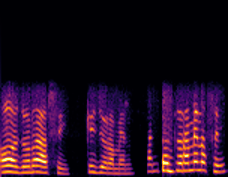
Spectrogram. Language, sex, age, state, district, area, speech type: Assamese, female, 45-60, Assam, Goalpara, urban, conversation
